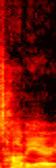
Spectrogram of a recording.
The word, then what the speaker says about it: Javier: With J-A-R-V-I-E-R? – That's Javier, yeah. – All right, Javier. – J makes an H in Spanish.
